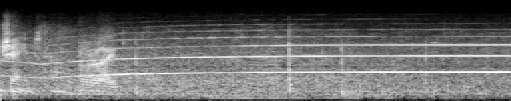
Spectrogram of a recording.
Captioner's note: siren Blaring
